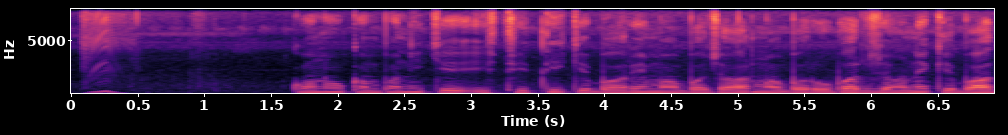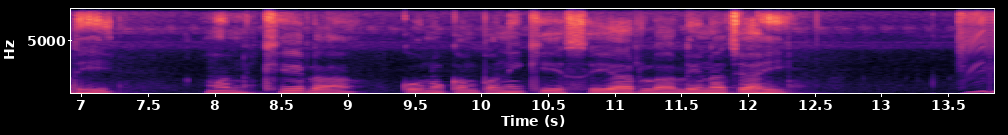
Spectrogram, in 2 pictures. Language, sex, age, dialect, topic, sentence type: Chhattisgarhi, male, 31-35, Eastern, banking, statement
